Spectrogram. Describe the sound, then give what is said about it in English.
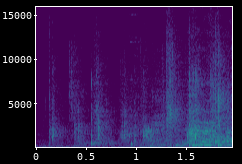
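Thin, scattered applause from an audience voting by applause for a story: a handful of light, irregular claps that never build into a full round, with faint murmuring underneath. “So slight applause.”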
